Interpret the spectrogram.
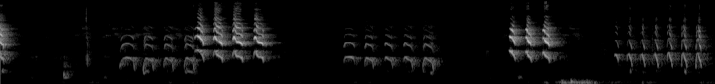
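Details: Baby parrot uttering runs of quick, buzzy, repeated notes in several bursts, some louder and higher, with short silences between the series and a faint low thump.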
